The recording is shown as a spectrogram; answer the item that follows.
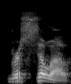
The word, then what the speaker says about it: Brasillo: That's Brasillo, right? Brasillo, yes. Brasillo, yes.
